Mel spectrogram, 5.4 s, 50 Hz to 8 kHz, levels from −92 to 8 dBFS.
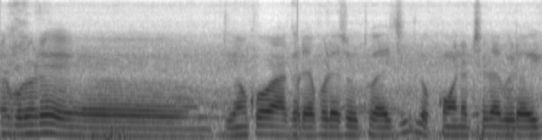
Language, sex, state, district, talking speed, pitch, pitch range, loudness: Odia, male, Odisha, Khordha, 165 wpm, 125 Hz, 120-130 Hz, -15 LUFS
